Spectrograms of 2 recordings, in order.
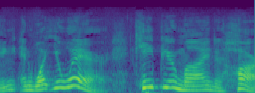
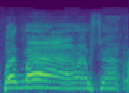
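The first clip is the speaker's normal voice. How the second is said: put-on whiny child; 8 semitones higher, slower than usual. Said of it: "you ever had your kids say".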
